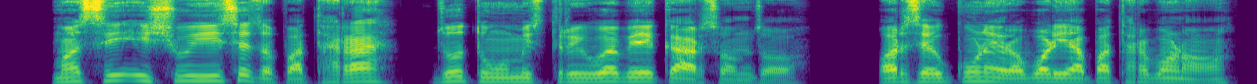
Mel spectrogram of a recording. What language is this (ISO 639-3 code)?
bfz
